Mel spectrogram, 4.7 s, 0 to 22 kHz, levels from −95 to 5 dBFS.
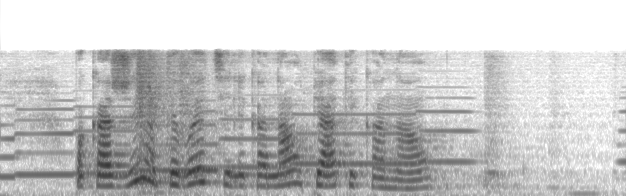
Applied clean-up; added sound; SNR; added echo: none; Wind instrument, woodwind instrument; 12 dB; reverberation time 1.4 s.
